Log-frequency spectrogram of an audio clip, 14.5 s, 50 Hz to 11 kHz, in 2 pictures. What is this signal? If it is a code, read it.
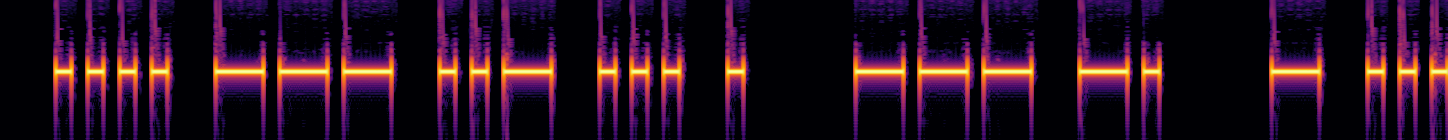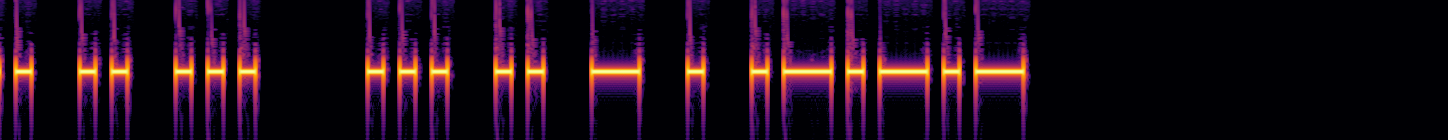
Morse code, heard as a keyed tone, about 15 wpm, 700 Hz. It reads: HOUSE ON THIS SITE.
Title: Sentences from Top 1000 Words - Review Part 4 - 15wpm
